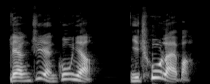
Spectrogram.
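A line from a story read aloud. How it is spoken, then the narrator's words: Loud shout. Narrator (Chinese): 骑士大声喊道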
